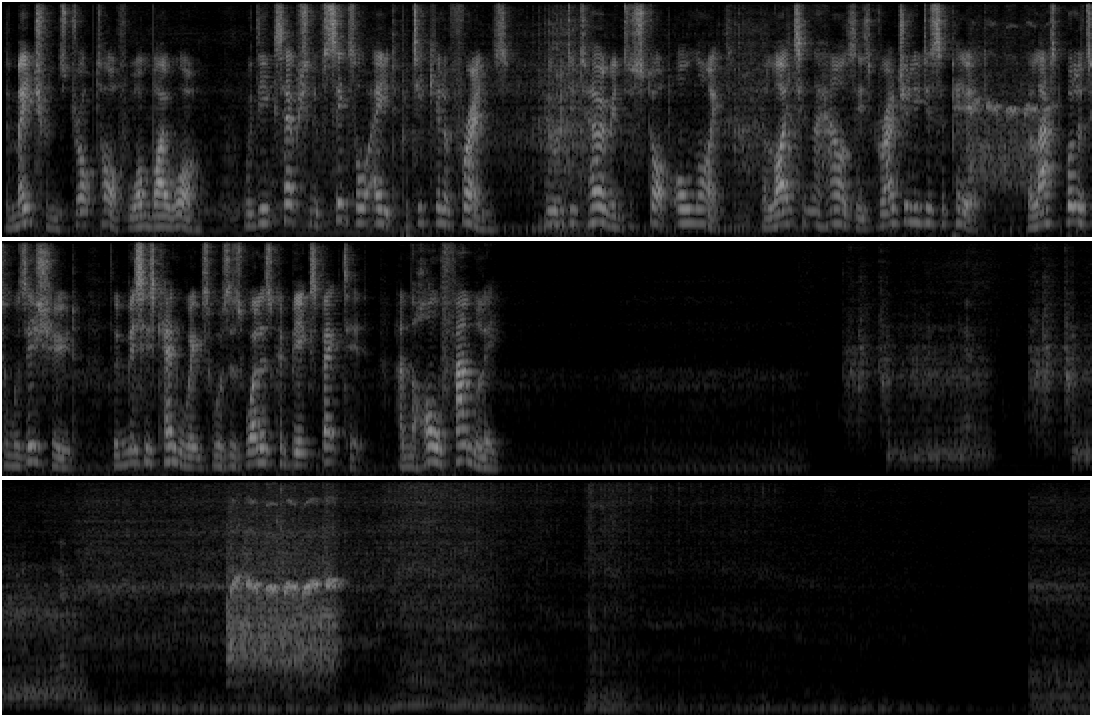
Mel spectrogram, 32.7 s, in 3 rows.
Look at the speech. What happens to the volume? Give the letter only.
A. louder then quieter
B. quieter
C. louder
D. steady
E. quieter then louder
D.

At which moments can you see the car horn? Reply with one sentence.
The car horn can't be heard in this clip.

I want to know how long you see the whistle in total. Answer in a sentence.
The whistle can be heard for 2 seconds in total.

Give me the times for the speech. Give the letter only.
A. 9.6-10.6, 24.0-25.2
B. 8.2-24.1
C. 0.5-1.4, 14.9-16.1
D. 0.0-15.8
D.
